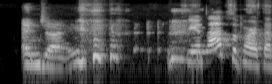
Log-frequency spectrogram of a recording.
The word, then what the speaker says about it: Ndiaye: you say your name exactly last name andj and that's the part that always gets me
